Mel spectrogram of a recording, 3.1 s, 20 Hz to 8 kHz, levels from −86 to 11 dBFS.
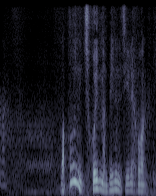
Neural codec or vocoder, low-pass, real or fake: codec, 16 kHz in and 24 kHz out, 0.4 kbps, LongCat-Audio-Codec, fine tuned four codebook decoder; 7.2 kHz; fake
